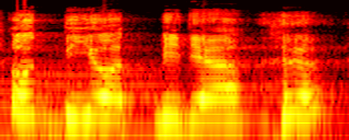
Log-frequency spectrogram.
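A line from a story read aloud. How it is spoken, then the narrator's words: Sobbing speech. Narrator (Russian): проговорила Ольга и, зарыдав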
